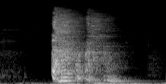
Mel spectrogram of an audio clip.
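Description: A single harsh cough: a sharp, loud burst, then a rougher second push that trails off into a breathy tail in otherwise quiet surroundings.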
